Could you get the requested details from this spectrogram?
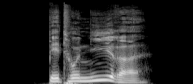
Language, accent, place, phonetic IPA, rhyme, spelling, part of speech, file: German, Germany, Berlin, [betoˈniːʁə], -iːʁə, betoniere, verb, De-betoniere.ogg
- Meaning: inflection of betonieren: 1. first-person singular present 2. first/third-person singular subjunctive I 3. singular imperative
